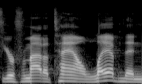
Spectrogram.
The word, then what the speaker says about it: Lebanon: Lebanon if you're from out of town. Lebanon if you're local. one syllable. Lebanon southern accent pronunciation that is about a half hour east of Nashville.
